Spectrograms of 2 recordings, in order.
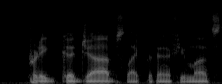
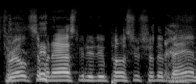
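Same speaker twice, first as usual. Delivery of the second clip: much higher and louder, fading down; thrilled; 11 semitones higher, 14 dB louder than usual. Real, not acted. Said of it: "I was thrilled".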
